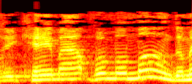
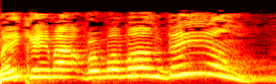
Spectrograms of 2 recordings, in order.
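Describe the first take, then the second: First: Said in the usual way. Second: High-pitched preaching emphasis; rising emphasis. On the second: Real, not acted. Preacher driving the point home to congregation, high and emphatic.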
